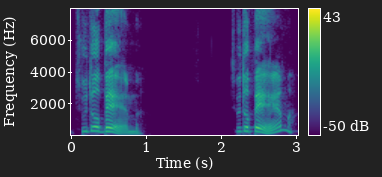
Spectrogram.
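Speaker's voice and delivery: attempted Portuguese accent. Shown as a demonstration. Streamer tests the phrase on chat, mock Portuguese accent. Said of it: "with, like, a Portuguese accent".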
